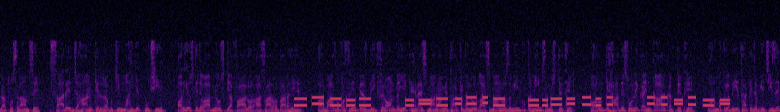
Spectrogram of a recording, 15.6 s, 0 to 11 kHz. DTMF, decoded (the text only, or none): 29212 17289#2 1158626 967617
